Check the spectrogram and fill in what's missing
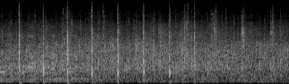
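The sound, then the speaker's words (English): An audience applauds the return of their pastor, with steady overlapping claps and a few sharper, regular hand claps standing out, sustained at a moderate level throughout. “I just want to clap personally. You don't have to, but I love to.”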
